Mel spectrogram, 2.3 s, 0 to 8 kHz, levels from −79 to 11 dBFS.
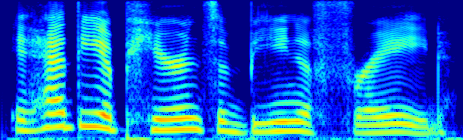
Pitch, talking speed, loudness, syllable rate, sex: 210 Hz, 180 wpm, -19 LUFS, 5.1 syllables/s, female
